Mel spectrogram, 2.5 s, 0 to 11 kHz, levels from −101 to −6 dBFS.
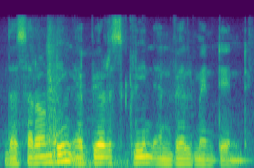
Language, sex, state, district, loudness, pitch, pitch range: English, male, Arunachal Pradesh, Lower Dibang Valley, -16 LUFS, 105 Hz, 100-120 Hz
